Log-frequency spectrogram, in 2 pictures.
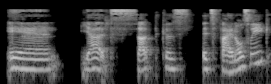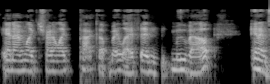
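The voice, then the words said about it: Sick, weird-sounding voice. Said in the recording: “tell by my voice, but I'm sick. ... I feel like my voice is weird”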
